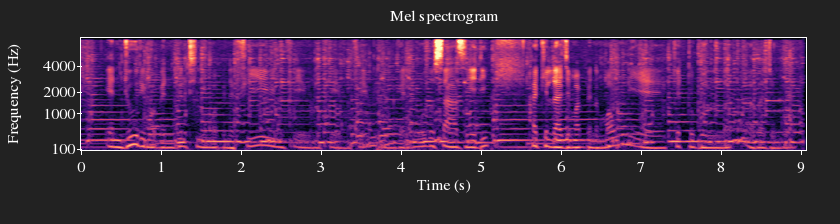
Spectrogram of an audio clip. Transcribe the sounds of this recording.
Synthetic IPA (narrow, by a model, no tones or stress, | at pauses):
ʔɛnd͡ʒuːɾimabɛnbeltʰinimabːɛnafewinifḛwinifḛwinfeminanɡaliɔɡɔsahasedi | hakːilːaːd͡ʒimabːɛnamawuniɛ | ketːuɡɔlaɾad͡ʒumbɔl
